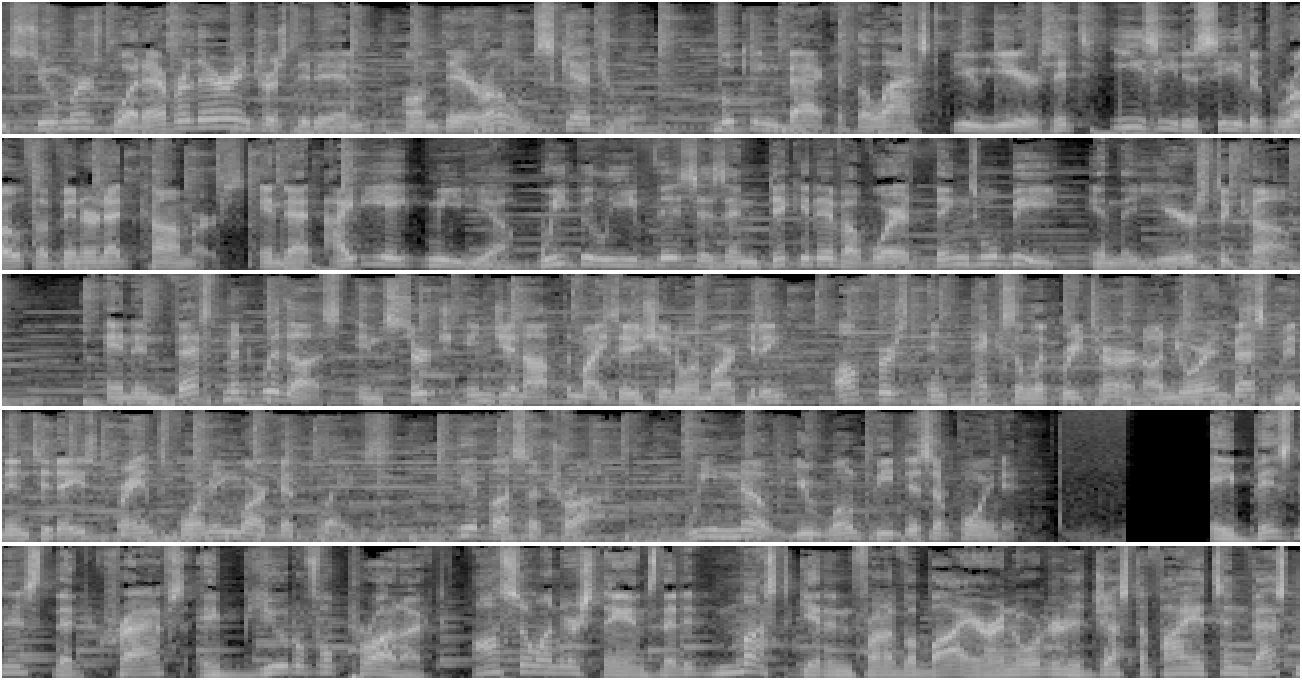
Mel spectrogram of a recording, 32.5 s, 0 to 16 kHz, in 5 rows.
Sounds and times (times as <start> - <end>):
Speech: 0.0 - 24.6, 25.5 - 32.4
Music: 0.0 - 32.4.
